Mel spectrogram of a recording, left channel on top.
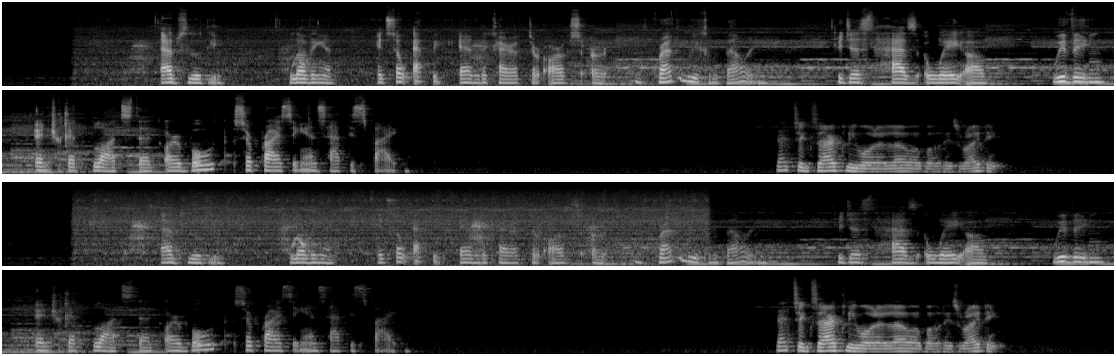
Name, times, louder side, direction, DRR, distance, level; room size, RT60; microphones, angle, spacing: sound 1, 0.7-7.1, right 7 dB, 75° right, 1.5 m, -38 dB
voice 1, 1.6-2.2 2.9-3.3 3.7-6.1 6.3-7.7 8.3-9.9 10.5-11.1 11.4-15.1, left 4 dB, 60° left, 0.7 m, -24 dB
sound 2, 5.7-13.1, left 2 dB, 80° left, 1.8 m, -37 dB
voice 2, 18.9-21.1, right 2 dB, 25° right, 0.7 m, -26 dB
13.0 x 7.8 x 3.4 m
head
